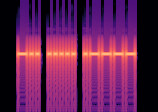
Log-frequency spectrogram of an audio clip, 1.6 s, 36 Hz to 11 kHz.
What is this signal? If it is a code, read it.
Morse code, heard as a keyed tone, about 38 wpm, 700 Hz. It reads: D51
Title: Three Challenging Letter-Number Combinations 40wpm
